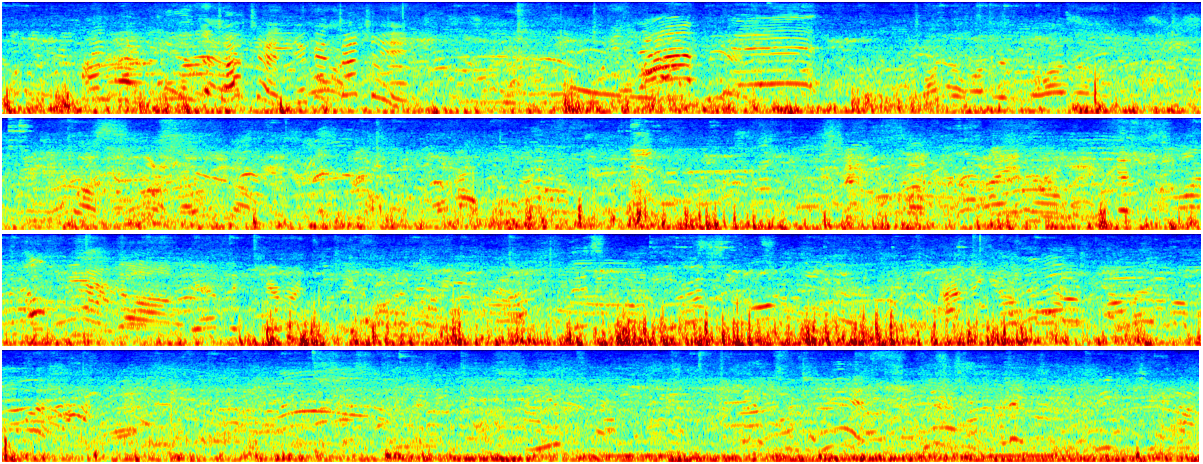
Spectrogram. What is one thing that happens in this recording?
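Children and adults chatter and call out in a lively crowd outdoors.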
